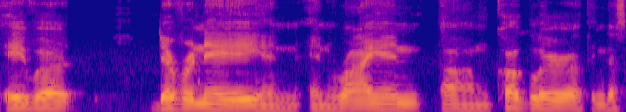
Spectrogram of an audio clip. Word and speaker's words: Coogler: So my question is, how have specific Black directors, which is like Ava DuVernay and Ryan Coogler, I think that's how you say it. Coogler, thank you.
